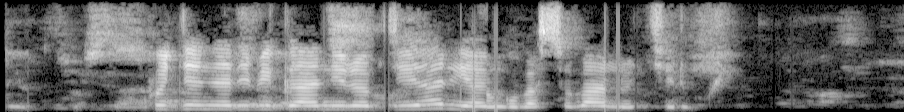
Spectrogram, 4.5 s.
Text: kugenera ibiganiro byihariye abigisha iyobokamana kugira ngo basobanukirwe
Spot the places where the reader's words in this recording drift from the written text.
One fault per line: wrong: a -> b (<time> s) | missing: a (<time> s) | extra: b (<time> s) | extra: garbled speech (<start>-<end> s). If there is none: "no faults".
missing: abigisha iyobokamana kugira (2.4 s)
